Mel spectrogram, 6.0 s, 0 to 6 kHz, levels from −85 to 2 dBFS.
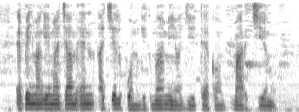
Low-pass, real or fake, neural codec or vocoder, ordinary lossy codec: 5.4 kHz; real; none; none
